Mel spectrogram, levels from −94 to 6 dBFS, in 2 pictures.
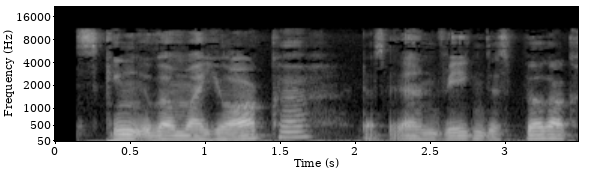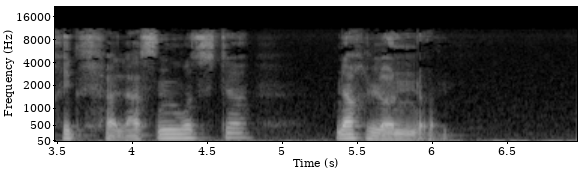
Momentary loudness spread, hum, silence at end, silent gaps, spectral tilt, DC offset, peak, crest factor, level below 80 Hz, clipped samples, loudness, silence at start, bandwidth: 12 LU; none; 0.05 s; none; -5 dB/octave; under 0.1%; -12 dBFS; 16 dB; -50 dBFS; under 0.1%; -29 LUFS; 0.15 s; 11.5 kHz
